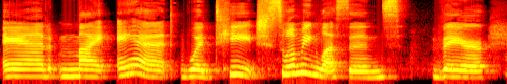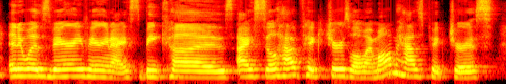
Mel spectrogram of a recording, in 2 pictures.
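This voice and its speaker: A young woman from the United States, chatty and animated, giving a casual video lesson on English as a teacher. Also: medium pitch, slow. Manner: chatty and animated, lots of fillers; lively, playful teaching tone.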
